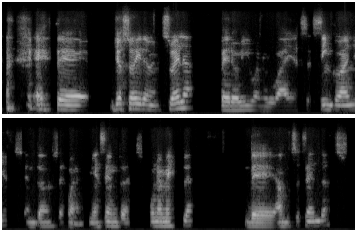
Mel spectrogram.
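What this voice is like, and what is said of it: Venezuelan accent mixed with Uruguayan. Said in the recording (Spanish): “Ese acento suena, suena como raro ... se escucha como, como el acento venezolano, pero como que también tirándole así, como entre Uruguay”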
